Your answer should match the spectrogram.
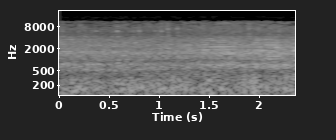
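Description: Steady stadium ambience picked up by the pitch-side microphones: an even wash of background noise with no distinct event.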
